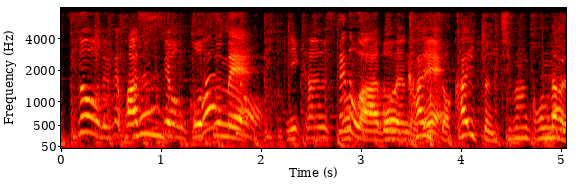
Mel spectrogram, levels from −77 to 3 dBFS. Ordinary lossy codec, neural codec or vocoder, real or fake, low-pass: none; none; real; 7.2 kHz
